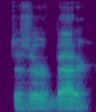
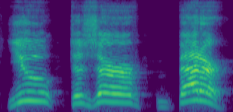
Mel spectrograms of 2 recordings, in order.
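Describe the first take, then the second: First: Soft, low-key "deserve better."; quiet. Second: High, loud and slow yell; loud shout. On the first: Echoing his shout to brothers and sisters, much softer. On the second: Telling listeners they deserve better, slow high shout. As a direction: belt out "You deserve better." slowly at the top of the voice. Shouted, then repeated quietly. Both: Real, not acted.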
